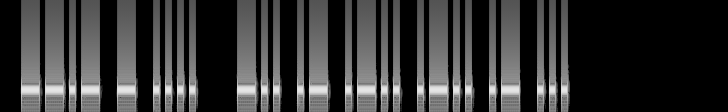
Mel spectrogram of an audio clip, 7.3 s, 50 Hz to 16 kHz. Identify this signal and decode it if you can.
Morse code, heard as a keyed tone, about 20 wpm, 700 Hz. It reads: QTH DALLAS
